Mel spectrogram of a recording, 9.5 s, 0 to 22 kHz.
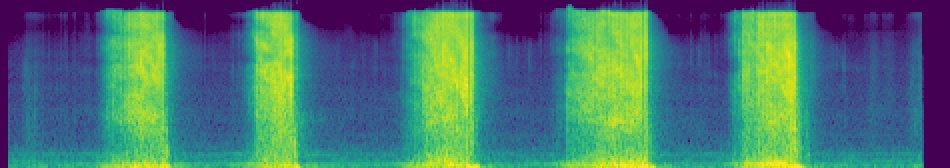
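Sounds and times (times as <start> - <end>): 
violent paper rip: 1.0 - 1.8, 2.4 - 3.1, 4.0 - 4.9, 5.6 - 8.2.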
